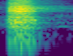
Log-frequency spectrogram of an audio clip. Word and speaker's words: Heh: H-E-I. Heh. It's actually pronounced Hah.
